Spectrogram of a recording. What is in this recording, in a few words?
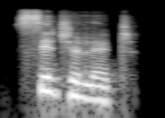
"sigillate", Indian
